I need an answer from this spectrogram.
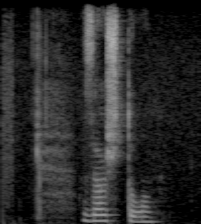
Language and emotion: Russian, neutral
